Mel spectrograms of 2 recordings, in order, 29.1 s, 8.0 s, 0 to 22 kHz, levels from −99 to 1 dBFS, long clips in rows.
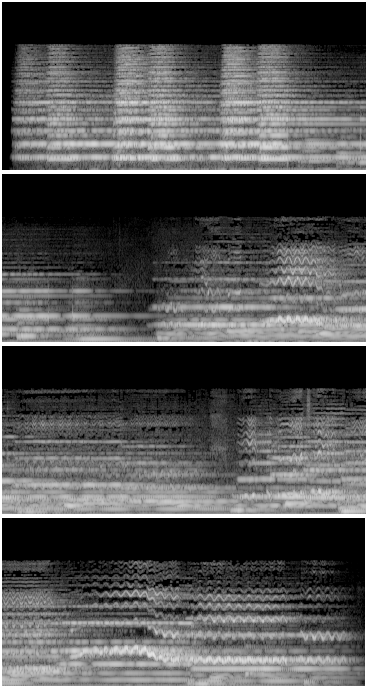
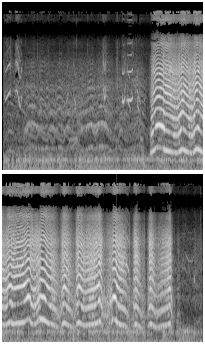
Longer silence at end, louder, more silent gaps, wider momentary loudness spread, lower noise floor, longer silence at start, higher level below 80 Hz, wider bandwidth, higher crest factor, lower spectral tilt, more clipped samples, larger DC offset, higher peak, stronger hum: about the same, 0.2 s vs 0.25 s; second, -20 LUFS vs -11 LUFS; neither; second, 15 LU vs 21 LU; first, -46 dBFS vs -36 dBFS; first, 0.2 s vs 0 s; first, -40 dBFS vs -46 dBFS; second, 8 kHz vs 17.5 kHz; about the same, 18 dB vs 14 dB; first, -5 dB/octave vs 0 dB/octave; neither; about the same, 0.4% vs 0.6%; about the same, -2 dBFS vs 0 dBFS; neither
